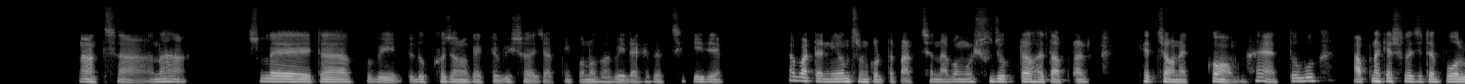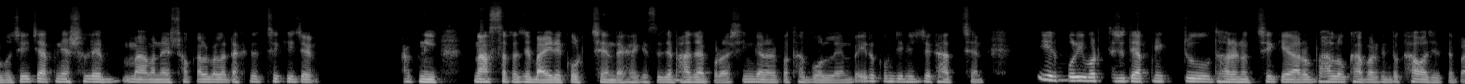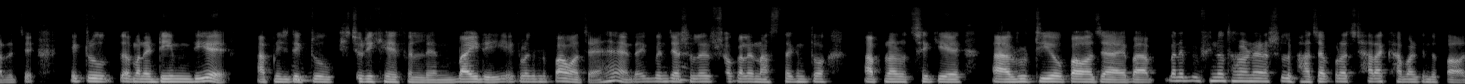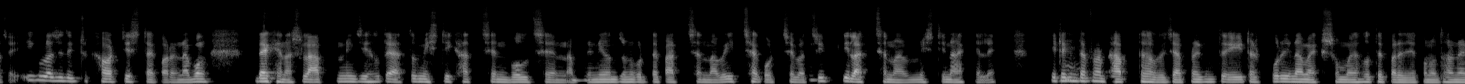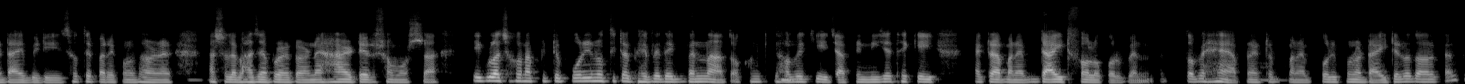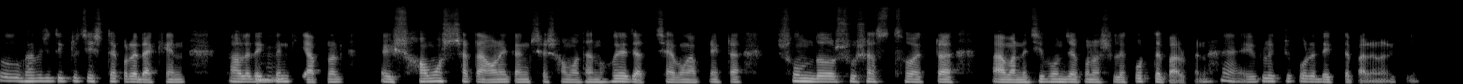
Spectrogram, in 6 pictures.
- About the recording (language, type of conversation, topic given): Bengali, advice, চিনি বা অস্বাস্থ্যকর খাবারের প্রবল লালসা কমাতে না পারা
- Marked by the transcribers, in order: tapping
